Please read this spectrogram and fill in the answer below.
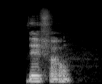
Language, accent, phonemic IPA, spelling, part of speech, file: French, Canada, /de.fʁɔ̃/, déferont, verb, LL-Q150 (fra)-déferont.wav
- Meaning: third-person plural future of défaire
